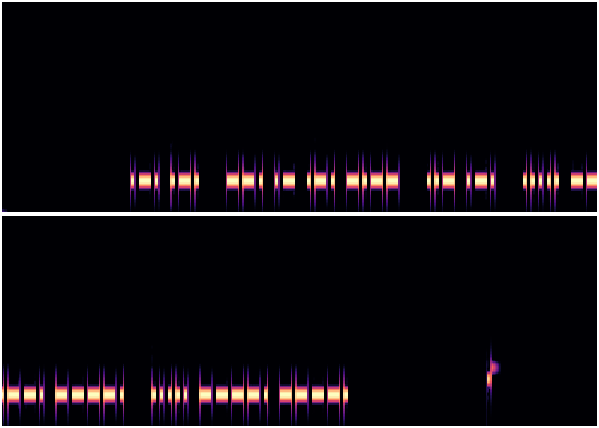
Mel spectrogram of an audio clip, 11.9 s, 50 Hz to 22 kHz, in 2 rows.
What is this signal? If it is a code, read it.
Morse code, heard as a keyed tone, about 28 wpm, 650 Hz. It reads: RR GARY UR 599 599
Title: SOTA QSO Practice 30wpm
